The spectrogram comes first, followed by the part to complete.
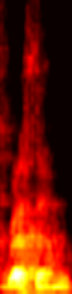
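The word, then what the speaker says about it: רחם: In Hebrew, the word for compassion is rachamim, from the Hebrew root resh chet mem, pronounced rechem, meaning womb.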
